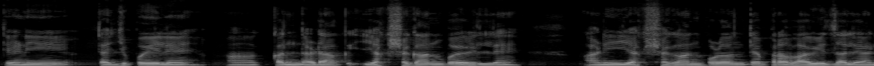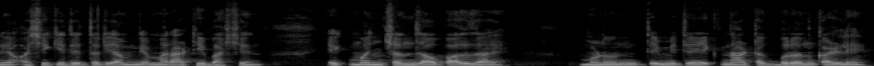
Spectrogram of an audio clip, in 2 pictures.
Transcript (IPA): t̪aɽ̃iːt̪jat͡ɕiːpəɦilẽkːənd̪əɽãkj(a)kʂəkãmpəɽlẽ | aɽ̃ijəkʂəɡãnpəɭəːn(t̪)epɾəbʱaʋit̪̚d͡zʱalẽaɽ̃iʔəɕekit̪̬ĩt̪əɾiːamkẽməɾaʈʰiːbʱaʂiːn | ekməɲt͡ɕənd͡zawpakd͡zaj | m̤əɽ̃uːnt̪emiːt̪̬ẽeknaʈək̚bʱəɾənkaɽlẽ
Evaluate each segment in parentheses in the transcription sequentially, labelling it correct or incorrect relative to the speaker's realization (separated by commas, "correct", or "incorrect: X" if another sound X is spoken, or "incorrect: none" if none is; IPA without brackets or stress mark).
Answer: incorrect: ə, correct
